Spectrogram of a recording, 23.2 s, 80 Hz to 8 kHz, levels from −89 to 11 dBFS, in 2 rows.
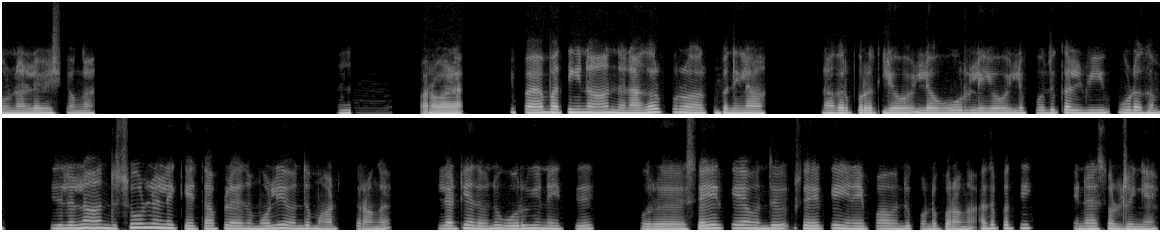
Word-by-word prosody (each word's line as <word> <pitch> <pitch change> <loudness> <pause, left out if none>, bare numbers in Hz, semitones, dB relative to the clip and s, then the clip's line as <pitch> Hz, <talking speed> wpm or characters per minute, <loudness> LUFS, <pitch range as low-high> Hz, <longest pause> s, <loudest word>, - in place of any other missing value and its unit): நல்ல 165 0 +2
விஷயங்க. 160 0 -3 2.5
ம். 185 0 -3 0.7
பரவால்ல, 160 -1 +4 0.6
இப்ப 215 0 -1 0.2
பார்த்தீங்கன்னா 215 0 +4 0.2
இந்த 190 -2 +4
நகர்ப்புற 225 +5 +2 0.2
இருக்கு 180 +1 -4
பார்த்தீங்களா, 165 +1 +4 0.7
நகர்ப்புறத்திலயோ, 175 0 +2
இல்ல 180 -2 +3 0.2
ஊர்லயோ, 180 -3 +2
இல்ல 180 - +2
பொது 190 +2 -1
கல்வி 185 -3 +2 0.3
ஊடகம். 200 -1 +1 0.5
இதுல 225 0 -1
எல்லாம் 250 +1 +2
அந்த 230 -3 0
சூழ்நிலைக்கு 270 -6 0
ஏத்தாப்பில, 200 +1 -2
இந்த 200 - +1
மொழிய 215 +4 +2
வந்து 205 +2 0
மாத்திகிறாங்க. 180 -1 -4 0.6
இல்லாட்டி 210 +2 -2
அத 210 - 0
வந்து 215 +3 +1
ஒருங்கிணைத்து 210 -2 -1 0.6
ஒரு 175 0 0 0.3
செயற்கையா 235 +2 0
வந்து 205 +2 +1 0.2
செயற்கை 215 +1 -1
இணைப்பா 195 0 -2
வந்து 190 +1 0
கொண்டு 180 0 -3
போறாங்க. 170 -2 0 0.2
அத 220 - 0
பத்தி 230 +2 -3 0.5
என்ன 195 +1 +1
சொல்றீங்க? 175 -3 +1
195 Hz, 110 wpm, -22 LUFS, 180-220 Hz, 2.5 s, பரவால்ல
